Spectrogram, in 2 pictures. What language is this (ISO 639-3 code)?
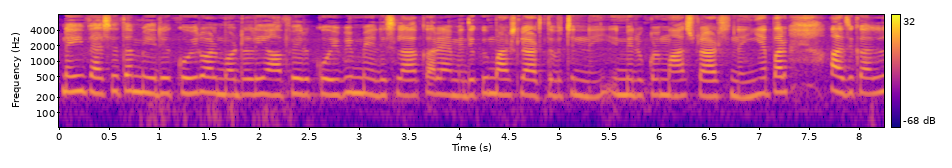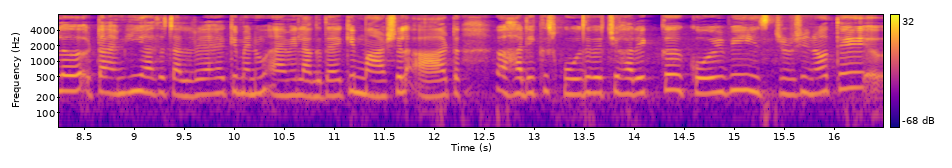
pan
